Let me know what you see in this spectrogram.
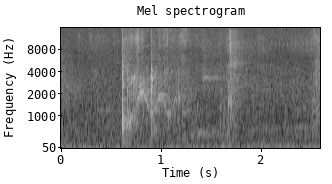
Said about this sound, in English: You can hit a buzzer for me.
